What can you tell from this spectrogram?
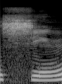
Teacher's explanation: this sound is somewhere in the middle of sh and S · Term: X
